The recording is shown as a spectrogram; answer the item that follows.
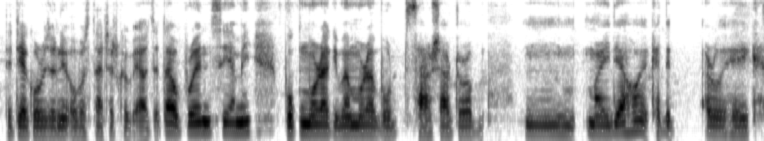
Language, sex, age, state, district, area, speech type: Assamese, male, 30-45, Assam, Golaghat, rural, spontaneous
